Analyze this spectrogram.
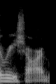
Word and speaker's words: Richard: Her last name is spelled like Richard, but you know, um my mom's grandpa on her mom's side, his last name's Richard, and they don't say Richard, they say Richard like that.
